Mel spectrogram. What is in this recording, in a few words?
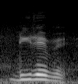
"Direbe", andamanese; sink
